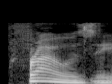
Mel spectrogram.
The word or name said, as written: frowsiness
